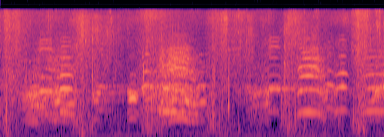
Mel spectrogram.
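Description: Geese honk repeatedly in theHunter: Call of the Wild hunting game, a flock calling in overlapping, nasal bursts at moderate distance with no talk over them.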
